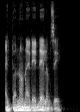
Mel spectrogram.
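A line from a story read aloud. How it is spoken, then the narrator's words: Cold. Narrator (Vietnamese): Báo lạnh lùng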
